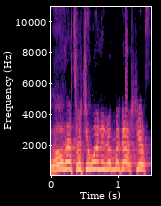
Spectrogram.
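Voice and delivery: high, loud mock squeal of joy; excited squealing. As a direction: imitate an overjoyed friend saying yes. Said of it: "they start screaming and stuff".

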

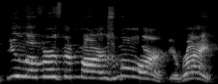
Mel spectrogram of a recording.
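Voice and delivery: put-on high-pitched sulky kid voice; whiny hurt child. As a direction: whine like a jilted little kid. Playing the rejected child.

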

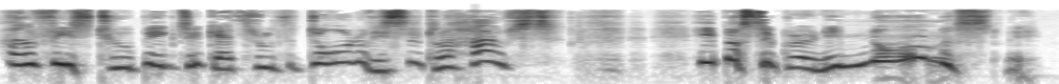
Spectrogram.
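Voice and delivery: high, loud, astonished woman's cries; excited shouting. A narrator's reading. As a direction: shout the alarming news upstairs. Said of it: "Missus Silver was shouting".

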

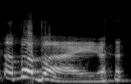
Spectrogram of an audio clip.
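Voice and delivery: put-on a failed French accent that lands Italian; bad Italian-sounding accent; mock Italian accent. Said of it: "He's still Italian".

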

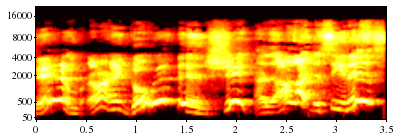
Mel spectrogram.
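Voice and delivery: high, laughing hype at the brawl; excited laugh. Retold or imitated. Watching the brawl start, high laughing hype. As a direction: cheer the fight on through laughter. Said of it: "I'm like".

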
